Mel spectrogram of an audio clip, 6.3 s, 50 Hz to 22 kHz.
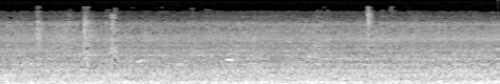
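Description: Steady low rumble and rush of an MTR IKK (SP1900) electric multiple-unit train running at speed, heard from inside the carriage, with a few faint clicks.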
